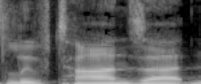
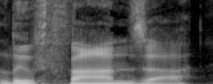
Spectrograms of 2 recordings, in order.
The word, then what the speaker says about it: Lufthansa: It's like the airline Lufthansa. It's Lufthansa, not Lufthansa.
